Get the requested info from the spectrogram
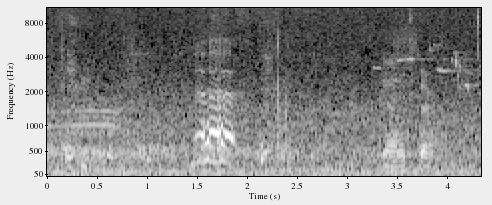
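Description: Quiet outdoor ambience with faint, distant voices: a short call about one and a half seconds in and another brief one near the end.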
